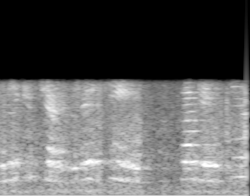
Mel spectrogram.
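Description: Children singing, with short held notes.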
